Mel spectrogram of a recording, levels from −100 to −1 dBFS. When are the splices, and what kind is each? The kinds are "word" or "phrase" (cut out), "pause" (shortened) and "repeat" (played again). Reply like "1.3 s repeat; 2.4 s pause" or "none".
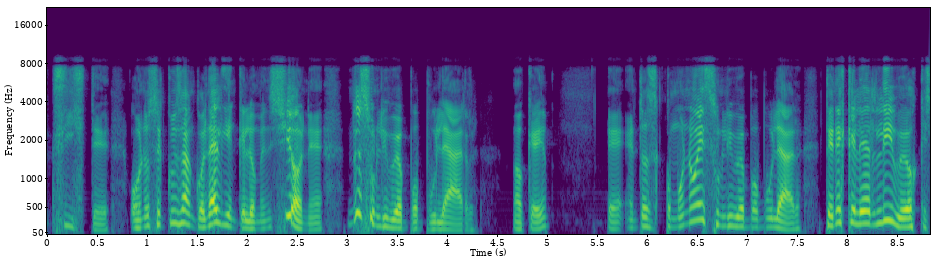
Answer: none

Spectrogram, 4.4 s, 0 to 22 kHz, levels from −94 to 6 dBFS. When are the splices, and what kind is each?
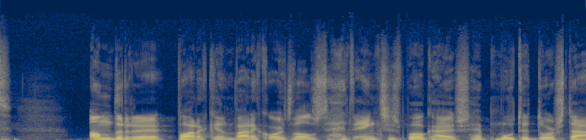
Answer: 1.3 s pause

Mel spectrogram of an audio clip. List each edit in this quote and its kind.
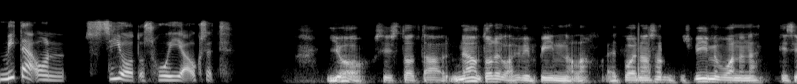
5.4 s word

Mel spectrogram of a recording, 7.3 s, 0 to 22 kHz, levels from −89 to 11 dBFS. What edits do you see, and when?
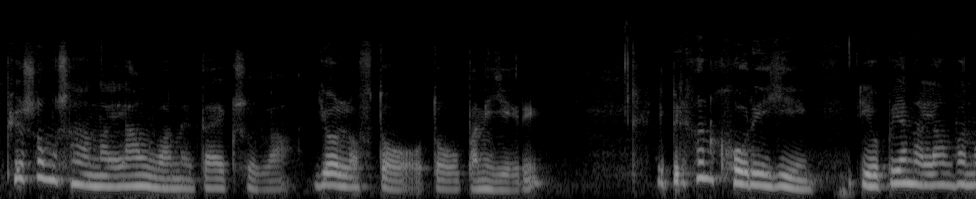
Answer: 2.2 s pause; 4.8 s pause

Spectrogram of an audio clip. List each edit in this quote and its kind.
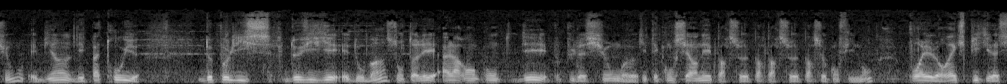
2.8 s phrase; 5.5 s word; 6.4 s word; 7.6 s repeat

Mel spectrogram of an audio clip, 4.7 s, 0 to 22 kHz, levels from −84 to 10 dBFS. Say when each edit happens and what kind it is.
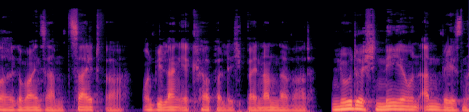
3.2 s pause

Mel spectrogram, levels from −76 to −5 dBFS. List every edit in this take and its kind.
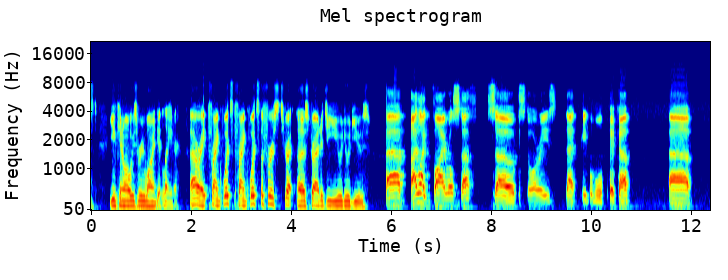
1.9 s pause; 2.8 s repeat; 5.0 s repeat; 6.3 s pause; 8.5 s phrase; 9.4 s pause

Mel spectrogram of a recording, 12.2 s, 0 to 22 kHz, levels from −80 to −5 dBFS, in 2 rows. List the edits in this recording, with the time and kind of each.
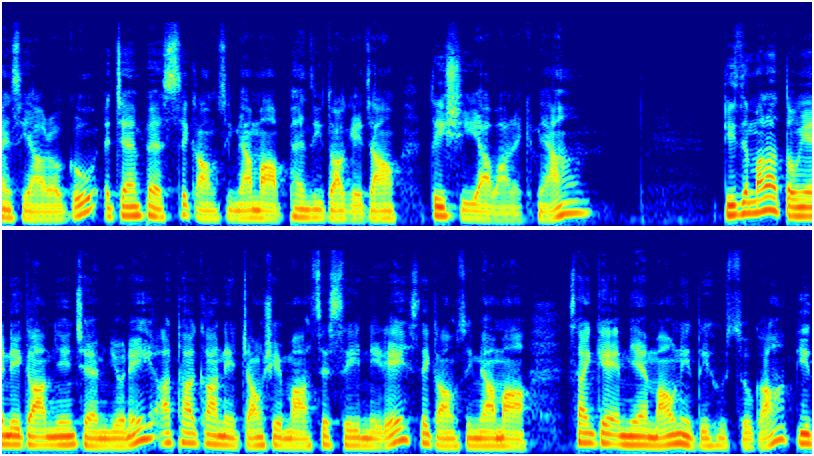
none

